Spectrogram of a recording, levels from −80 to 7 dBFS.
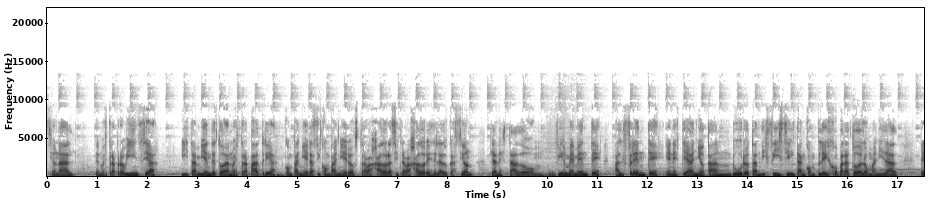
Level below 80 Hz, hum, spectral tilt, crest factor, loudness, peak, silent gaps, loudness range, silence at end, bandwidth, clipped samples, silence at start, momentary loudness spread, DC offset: -42 dBFS; none; -6.5 dB/octave; 12 dB; -12 LUFS; 0 dBFS; none; 3 LU; 0 s; 12 kHz; under 0.1%; 0 s; 7 LU; under 0.1%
